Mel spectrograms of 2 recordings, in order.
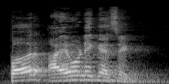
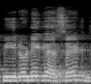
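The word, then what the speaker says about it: periodic acid: पर आयोडिक एसिड, तो don't pronounce it like पीरियोडिक एसिड, this is पर आयोडिक एसिड।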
